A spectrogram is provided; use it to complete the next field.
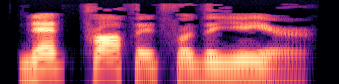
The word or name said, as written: NET PROFIT FOR THE YEAR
